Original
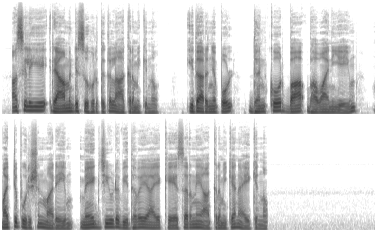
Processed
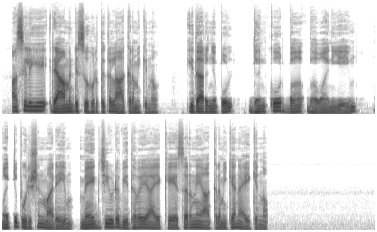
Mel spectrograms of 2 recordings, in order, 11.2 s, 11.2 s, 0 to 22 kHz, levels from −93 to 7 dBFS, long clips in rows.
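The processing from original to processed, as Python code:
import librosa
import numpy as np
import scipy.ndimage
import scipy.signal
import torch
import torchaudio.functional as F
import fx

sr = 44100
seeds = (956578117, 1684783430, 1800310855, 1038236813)

y = fx.spec_box(x, sr, start_s=3.01, length_s=2.86, low_hz=570.0, high_hz=2300.0, gain_db=-24)
y = y * librosa.db_to_amplitude(1.0)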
